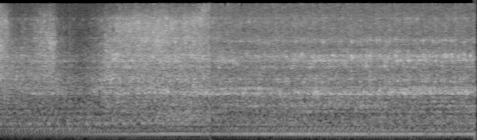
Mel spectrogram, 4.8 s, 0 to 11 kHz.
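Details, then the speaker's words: 1989 Jaguar XJS V12, slightly warm, idling about 500 rpm and hunting ±100 rpm, recorded from outside after distributor overhaul (seized centrifugal advance) and hose replacement; rough, lumpy low idle with gurgling, possible air leak at front; owner unsure of timing. "so it's sitting at about 500 rpm and it's jumping up and down about 100 rpm up and down up and down"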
